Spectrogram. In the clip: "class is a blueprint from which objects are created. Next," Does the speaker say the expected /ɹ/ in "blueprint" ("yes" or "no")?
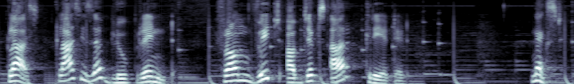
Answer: yes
